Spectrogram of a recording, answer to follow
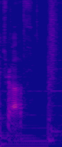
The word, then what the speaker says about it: trough: to pronounce this word I want to say trough you've got through you've got thorough you've got tough you know it is trough okay cool got it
